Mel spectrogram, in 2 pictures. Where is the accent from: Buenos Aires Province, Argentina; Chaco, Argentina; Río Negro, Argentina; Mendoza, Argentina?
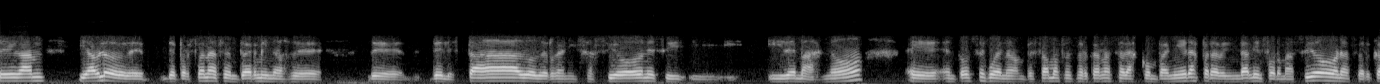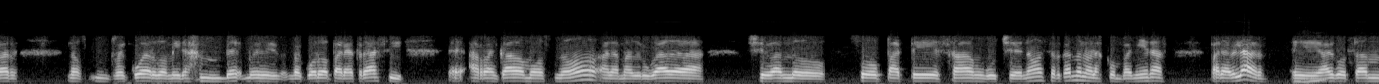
Buenos Aires Province, Argentina; San Justo; la mayoría de las compañeras que hoy habitamos la casa somos de San Justo, Loma del Mirador, Tablada, Celina.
